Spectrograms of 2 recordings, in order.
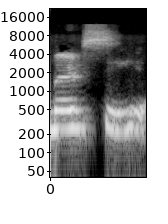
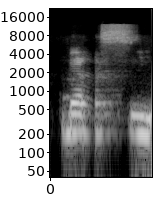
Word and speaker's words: merci: It's not mercy. Merci. Merci. Merci. Merci beaucoup. It's almost like you're Merci swallowing.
